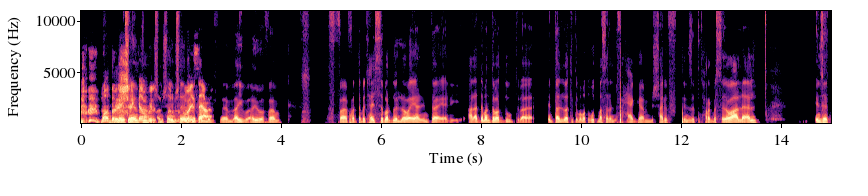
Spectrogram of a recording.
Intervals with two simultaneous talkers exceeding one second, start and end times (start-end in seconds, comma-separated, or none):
0.7-2.6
